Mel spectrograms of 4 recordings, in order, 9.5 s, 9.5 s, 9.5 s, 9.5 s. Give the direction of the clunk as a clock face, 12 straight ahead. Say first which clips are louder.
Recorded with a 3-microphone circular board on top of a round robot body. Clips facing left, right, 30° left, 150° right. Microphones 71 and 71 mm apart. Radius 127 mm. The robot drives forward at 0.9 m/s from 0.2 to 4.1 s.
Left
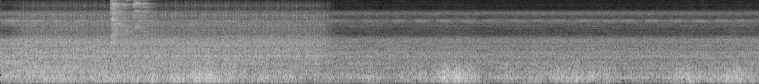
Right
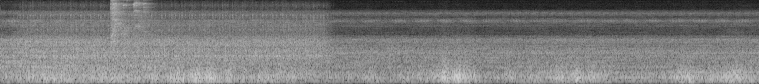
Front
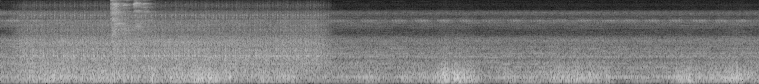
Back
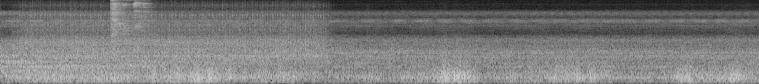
Left 1 dB, front 1 dB; 6 o'clock.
